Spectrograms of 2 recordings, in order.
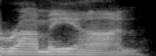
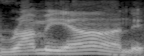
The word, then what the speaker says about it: Ramayana: Anyway, these Ram Leela, the Ramayana is, or the Ramayana, I don't know how you pronounce Ramayana. it. Ramayana? Ramayana. I've been calling it Ramayan for years. Thank you for correcting me.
